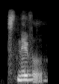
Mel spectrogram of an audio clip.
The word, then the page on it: snivel: Indian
